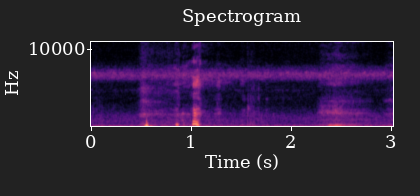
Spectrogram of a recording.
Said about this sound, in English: Hi, bug. That's a cicada. Just flew right over me. And now he's flying off into the trees somewhere else. That was a cicada. He tried to attack me.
